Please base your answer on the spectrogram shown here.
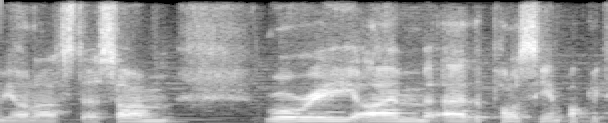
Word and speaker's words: Rory: i'd like to welcome from the trestle trust thanks for joining us sorry i've got your name wrong haven't i rory for you um perhaps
